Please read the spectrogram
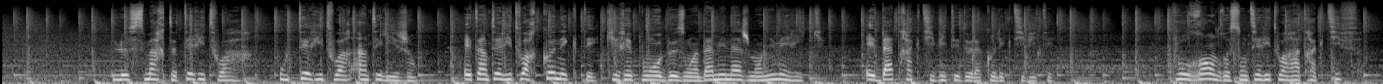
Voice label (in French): VOIX OFF CORPORATE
